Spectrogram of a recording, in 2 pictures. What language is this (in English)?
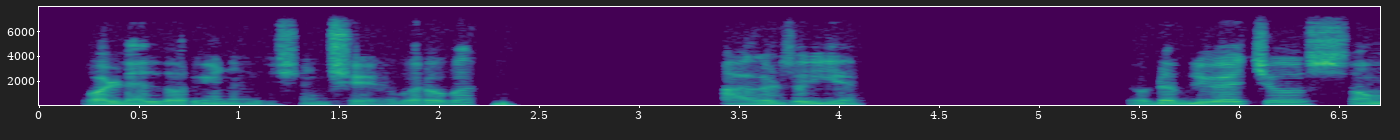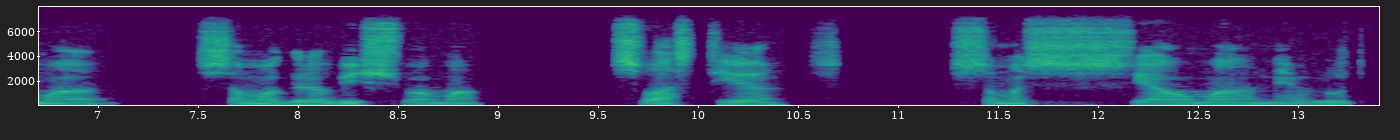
Gujarati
